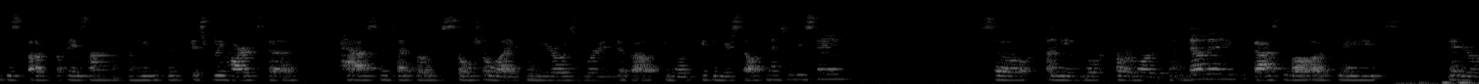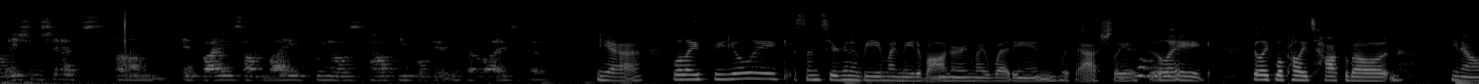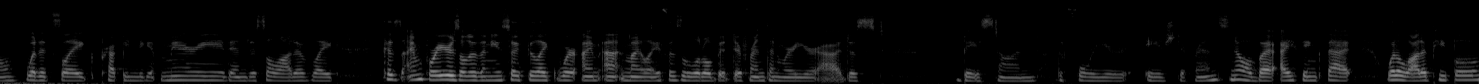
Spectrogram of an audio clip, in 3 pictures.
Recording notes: Technical Difficulties and All!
